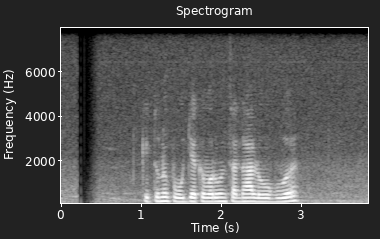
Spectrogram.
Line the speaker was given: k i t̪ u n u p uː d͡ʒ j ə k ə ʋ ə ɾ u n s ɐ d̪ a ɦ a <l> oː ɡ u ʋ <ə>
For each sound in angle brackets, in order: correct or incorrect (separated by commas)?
correct, correct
